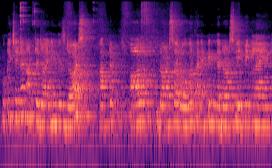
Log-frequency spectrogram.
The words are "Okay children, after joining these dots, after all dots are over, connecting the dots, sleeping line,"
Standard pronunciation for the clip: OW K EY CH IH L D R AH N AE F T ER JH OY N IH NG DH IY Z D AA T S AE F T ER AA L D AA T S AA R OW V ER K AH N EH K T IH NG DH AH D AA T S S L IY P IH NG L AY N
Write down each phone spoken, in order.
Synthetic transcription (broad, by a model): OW K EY CH IH L D R AH N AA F T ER JH OY N IH NG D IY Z D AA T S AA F T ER AA L D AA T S AA R OW V ER K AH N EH K T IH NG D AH D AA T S S L IY P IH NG L AY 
